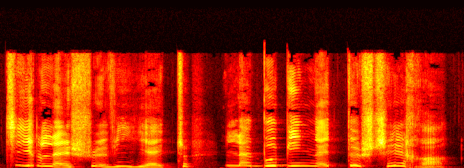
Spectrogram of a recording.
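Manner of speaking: very high, slow granny call; old grandmother calling. Acted. Grandmother in bed calling to the door. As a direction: call out like a frail old woman. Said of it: "lui cria".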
